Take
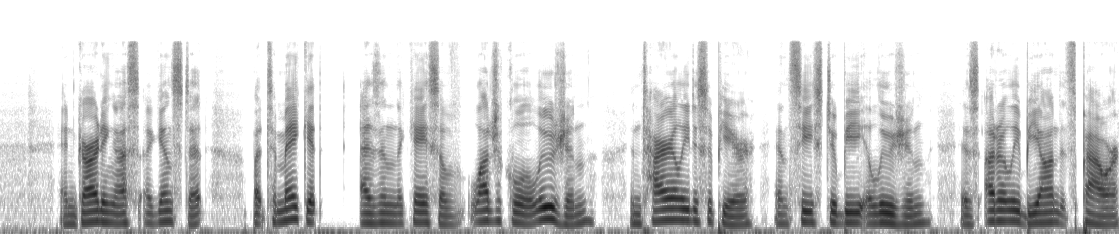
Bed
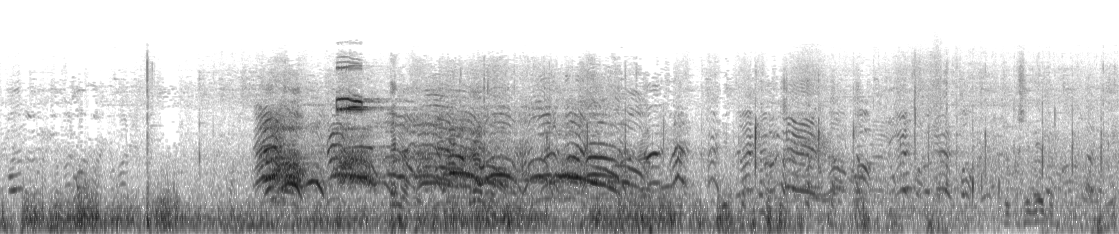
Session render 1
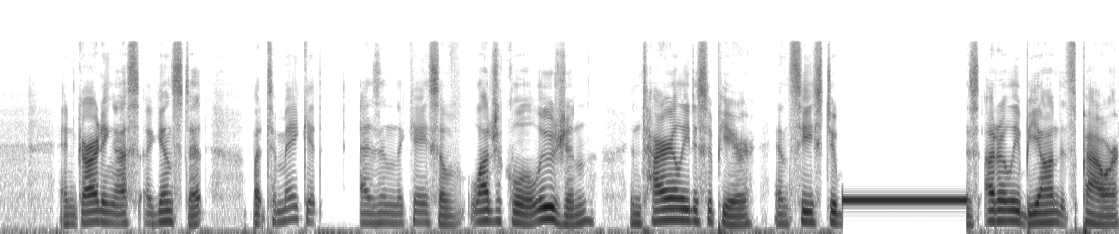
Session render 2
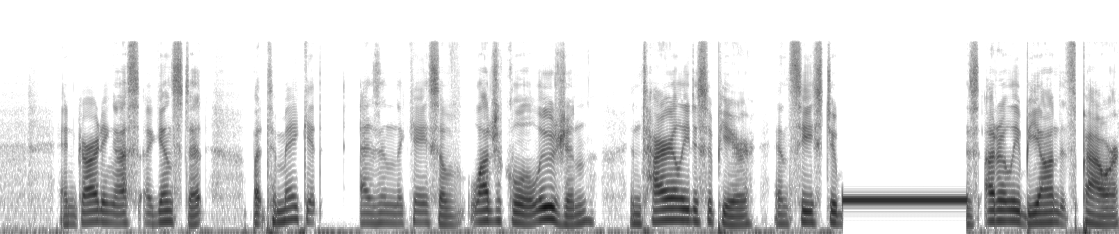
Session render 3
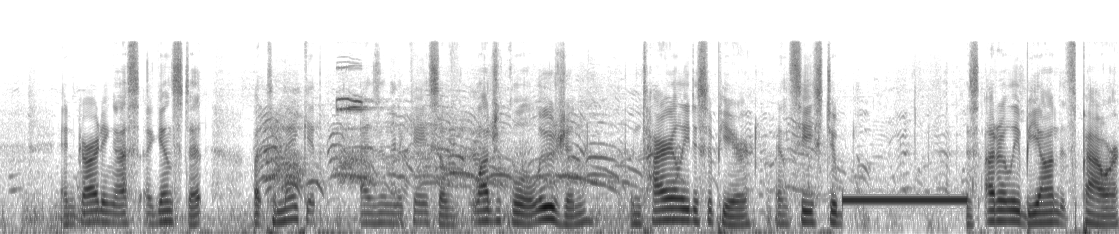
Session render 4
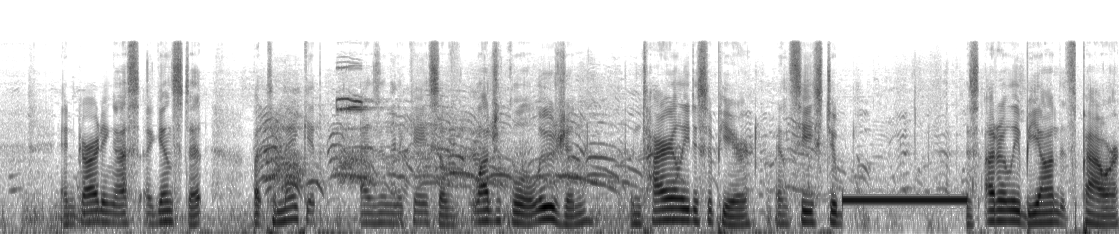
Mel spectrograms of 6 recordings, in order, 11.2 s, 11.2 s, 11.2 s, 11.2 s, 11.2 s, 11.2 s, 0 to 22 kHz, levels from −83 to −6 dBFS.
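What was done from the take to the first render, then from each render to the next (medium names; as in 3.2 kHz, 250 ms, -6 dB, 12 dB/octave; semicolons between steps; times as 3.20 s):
0.69–1.53 s: bass shelf 290 Hz -7 dB; 2.59–4.32 s: compression, threshold -27 dBFS; 8.43–9.68 s: bleep 464 Hz -20 dBFS
0.68–1.14 s: tape spacing loss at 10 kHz 25 dB; 2.66–3.06 s: tilt EQ -2.5 dB/octave
add bed -15.5 dB
trim +7.5 dB; peak limiter -3 dBFS, peak gain reduction 2.5 dB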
